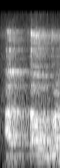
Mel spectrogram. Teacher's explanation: Alif Lam Syamsiah alnya tidak jelas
